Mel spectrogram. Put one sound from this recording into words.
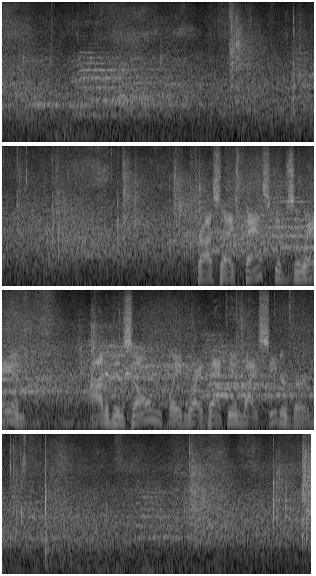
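Hockey sticks clack sharply against a puck.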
